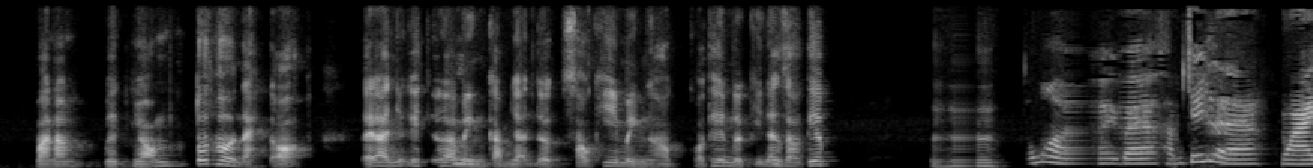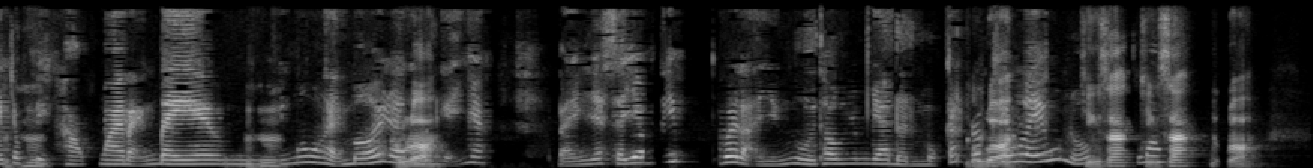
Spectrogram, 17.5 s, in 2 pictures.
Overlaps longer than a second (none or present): none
